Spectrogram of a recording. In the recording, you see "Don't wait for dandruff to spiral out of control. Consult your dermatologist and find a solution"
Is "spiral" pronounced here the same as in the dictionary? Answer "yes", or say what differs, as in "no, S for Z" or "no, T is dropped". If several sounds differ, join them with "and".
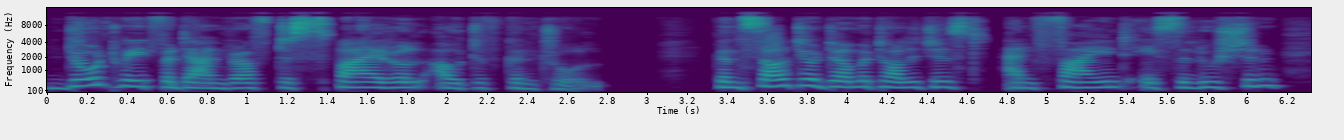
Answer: yes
